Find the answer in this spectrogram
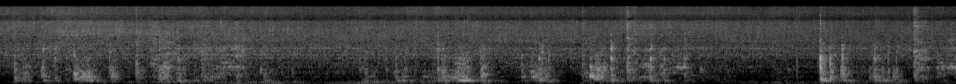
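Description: Potatoes, onion and tomato with ground spices sizzling in oil in a nonstick kadai while a flat spatula stirs and scrapes them: the masala being fried down (koshano), with a little hot water added so the spices don't burn. A steady sizzle runs under the repeated scrapes, with a few sharper clicks of the spatula against the pan in the last few seconds.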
